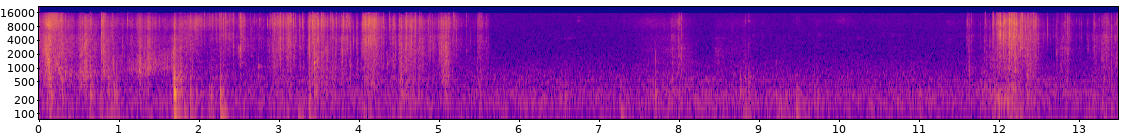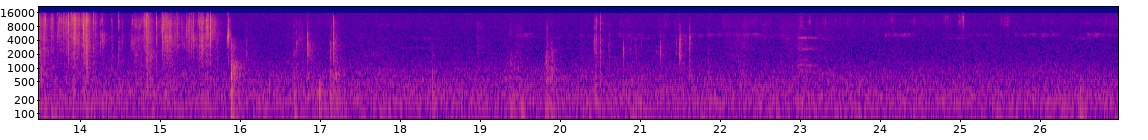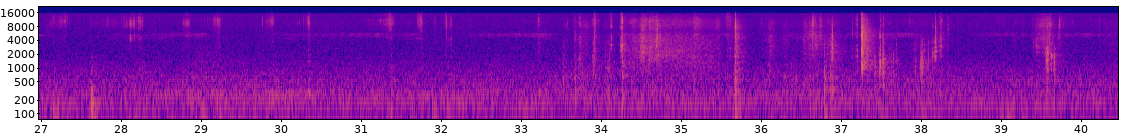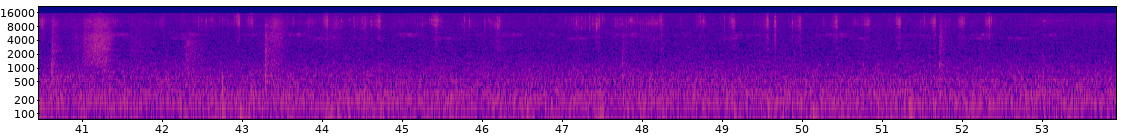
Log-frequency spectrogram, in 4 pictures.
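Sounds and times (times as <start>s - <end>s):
dough handling on baking mat: 0.0s - 5.6s, 33.5s - 38.4s, 40.5s - 41.5s, 42.3s - 44.8s
plastic sheet crinkling: 0.0s - 5.6s, 11.6s - 16.0s, 36.6s - 38.4s.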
